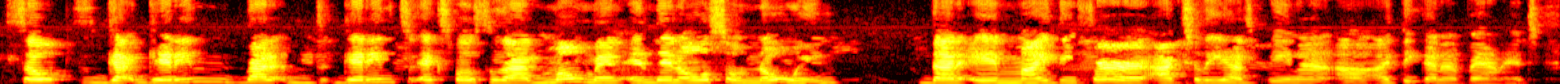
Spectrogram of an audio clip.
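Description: A woman from Puerto Rico with a Puerto Rican Spanish accent, a guest answering interview questions thoughtfully, with frequent restarts and soft laughs. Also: a little high, a little slow, low-quality recording. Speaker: podcast guest.

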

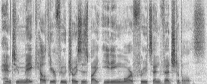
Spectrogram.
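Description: A man hosting a podcast, reading out numbered items and laughing often in a relaxed group chat. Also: medium pitch, moderate pace. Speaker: podcast host.

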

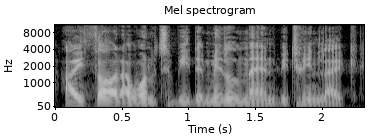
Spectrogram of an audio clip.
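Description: Relaxed Italian man, smooth voice. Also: fairly low pitch, fast talker, dry recording, studio quality. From Italy. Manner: relaxed storytelling, frequent "like" fillers, laughs easily. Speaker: podcast guest. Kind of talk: casual chat.

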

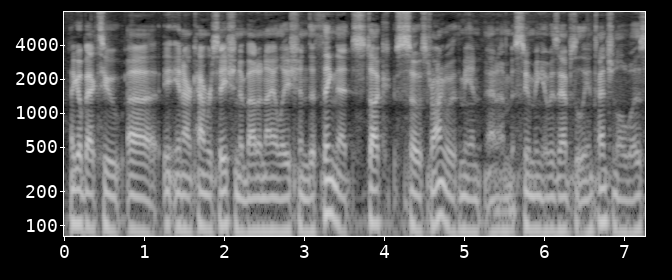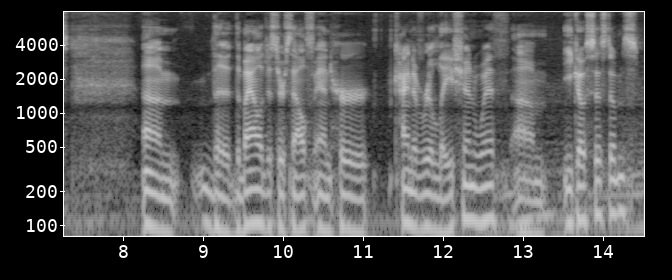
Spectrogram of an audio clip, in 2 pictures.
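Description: Very deep-voiced halting male interviewer. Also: darkish tone. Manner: halting and hesitant, searching for words. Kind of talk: interview conversation.

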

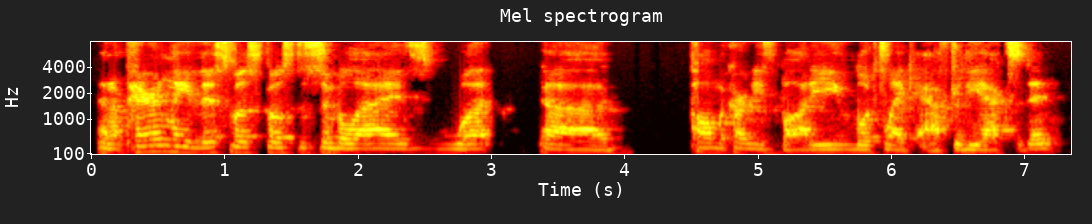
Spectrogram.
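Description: Hoarse man presenting slides. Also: medium pitch, steady tone, normal speed, echoey room, low-quality recording. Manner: hesitant, many fillers. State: losing his voice, clearing throat. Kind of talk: casual group discussion.

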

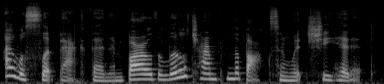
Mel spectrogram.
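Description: A woman voicing a crafty, eager village wife in a storybook, with a brisk, scheming, emphatic delivery. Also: mid-range voice, expressive, gravelly, no room sound. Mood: gleeful.

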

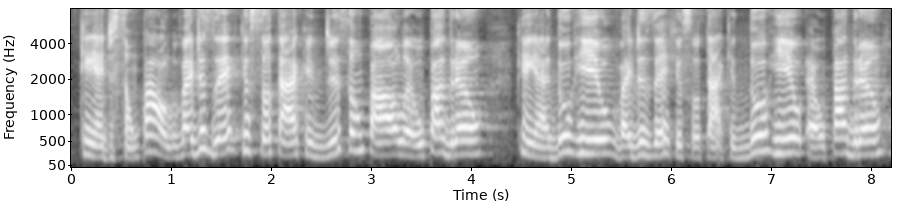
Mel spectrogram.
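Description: Brazilian woman, mixed accent, high voice, teaching pronunciation slow and clear. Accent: Brazilian Portuguese, mixed regional. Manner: clear, deliberate explaining with spoken examples. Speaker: Portuguese teacher. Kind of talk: pronunciation lesson.

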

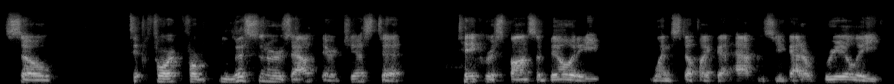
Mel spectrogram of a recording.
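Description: A middle-aged martial arts instructor talking earnestly and haltingly as a podcast guest. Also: male voice, fairly low pitch, fairly bright tone, rough recording. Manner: earnest, halting, restarts often. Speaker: jiu-jitsu instructor. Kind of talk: casual chat.

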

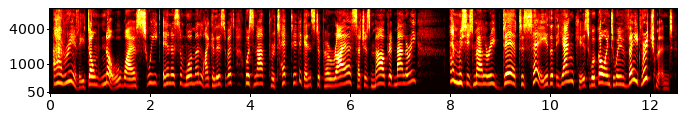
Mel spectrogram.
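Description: A woman's voice: on the high side, animated, moderate pace, pitched above the performer's own voice, lightly acted. A woman voicing a fretful, bossy, gossipy Southern society matron in an audiobook, with an American Southern accent and an indignant, insistent manner. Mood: indignant gossip.

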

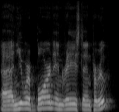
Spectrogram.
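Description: A man hosting an interview podcast, reading a measured intro and then asking questions in a friendly, chatty way. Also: a little high, steady tone, darkish tone. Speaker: podcast host. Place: Kuala Lumpur.

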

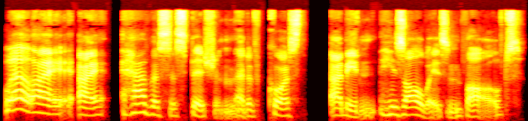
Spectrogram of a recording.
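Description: A woman's voice: on the low side, sing-song, measured pace, no echo, clean studio sound. A woman playing a formal scholarly investigator in a tabletop game, speaking in wordy, careful, precise phrases. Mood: measured, wary.

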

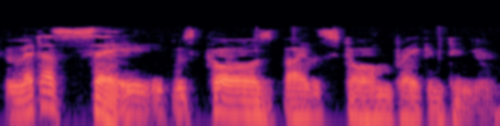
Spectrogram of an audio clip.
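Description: An actor playing a haunted, morbid gentleman of a cursed mansion, speaking in a portentous, theatrical old-time radio manner. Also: sits low, sing-song, slow, gravelly, heavily acted. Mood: brooding, resigned. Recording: muffled, noisy 1940s radio recording.

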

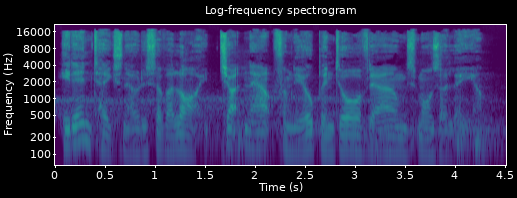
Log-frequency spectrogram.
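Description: A man's voice: fairly low pitch, moderate pace, noisy background, natural voice. A man playing a florid, theatrical storyteller who was once a London street lad, narrating a dramatic serial. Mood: suspenseful.

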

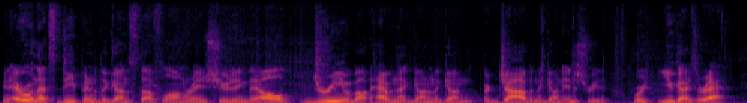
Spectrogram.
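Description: A man interviewing guests in a casual chat, asking questions haltingly with restarts. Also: on the low side.

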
